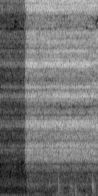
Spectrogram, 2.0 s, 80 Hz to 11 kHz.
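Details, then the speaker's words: 2005 Ford Super Duty 6.0L diesel (hot no-start, low ICP, code P2291), high-pressure oil system air leak test: quiet, then a sudden steady loud hiss as the solenoid is released; normal air bleed-off. "you're gonna hook sharp air to it and you will hear air leak out unless you energize this solenoid because that solenoid is going to shut off the"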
